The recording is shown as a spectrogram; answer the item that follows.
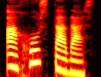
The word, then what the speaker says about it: ajustadas: Pronounced. Ajustadas. With stress on the second syllable.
